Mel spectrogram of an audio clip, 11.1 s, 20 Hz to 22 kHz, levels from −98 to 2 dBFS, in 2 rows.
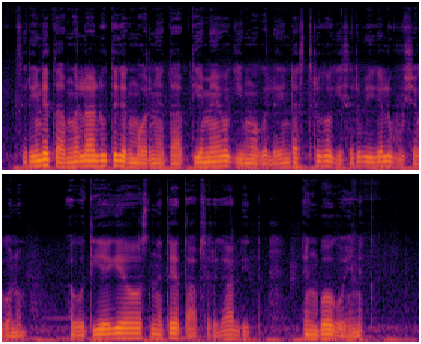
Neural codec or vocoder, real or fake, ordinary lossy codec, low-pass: none; real; none; 19.8 kHz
